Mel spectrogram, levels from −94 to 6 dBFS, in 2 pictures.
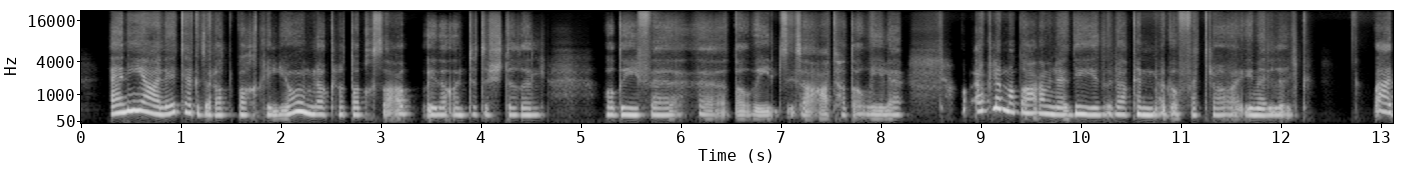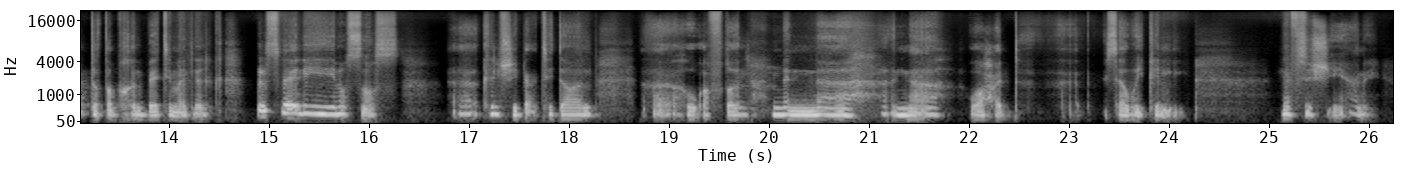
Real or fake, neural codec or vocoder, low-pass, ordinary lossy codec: fake; autoencoder, 48 kHz, 32 numbers a frame, DAC-VAE, trained on Japanese speech; none; none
